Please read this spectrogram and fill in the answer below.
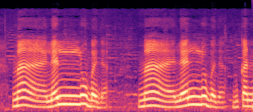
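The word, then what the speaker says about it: مَالًا لُّبَدًا: Ma lallu bada, bukan ma lan lubada, bukan, tapi ma lallu bada. Atau bacanya misalnya ma lan lubada, itu salah.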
